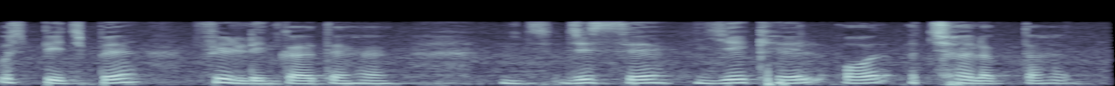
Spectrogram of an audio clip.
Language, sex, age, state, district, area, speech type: Urdu, male, 18-30, Delhi, Central Delhi, urban, spontaneous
